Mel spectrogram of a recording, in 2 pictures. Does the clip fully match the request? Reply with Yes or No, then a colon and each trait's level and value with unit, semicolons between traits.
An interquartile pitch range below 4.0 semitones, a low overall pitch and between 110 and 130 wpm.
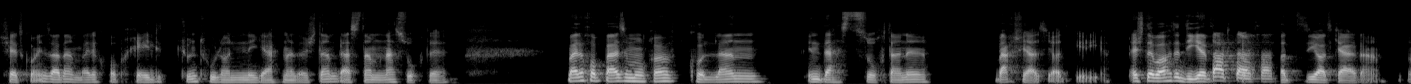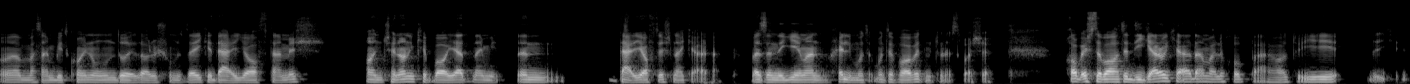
Yes: average, 2.8 semitones; low, 110 Hz; average, 125 wpm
